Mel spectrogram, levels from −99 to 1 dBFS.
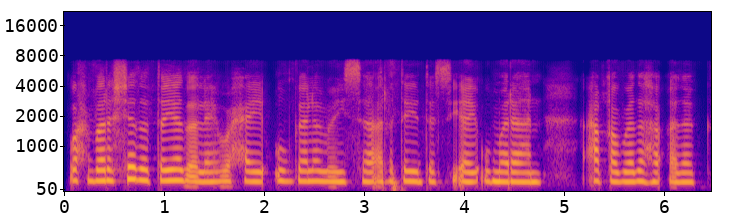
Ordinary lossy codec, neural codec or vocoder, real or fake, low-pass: none; codec, 16 kHz, 4 kbps, X-Codec, HuBERT features, trained on LibriSpeech; fake; 7.2 kHz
